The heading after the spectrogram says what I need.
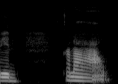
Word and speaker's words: กล่าว: เช่น คำ ว่า กล่าว ก็ ต้อง เอา ก กับ รอ เนี่ย อ่าน ออก เสียง มา พร้อม กัน เลย รอ รอ รอ นะ คะ อ่าน เป็น กล่าว หา มา ดู คำ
